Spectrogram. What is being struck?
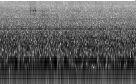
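Nothing is struck.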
